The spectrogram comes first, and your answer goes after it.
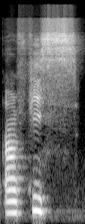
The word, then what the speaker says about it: fils: A son, careful, we're not going to say un fils. You're just not going to pronounce the L.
